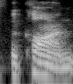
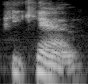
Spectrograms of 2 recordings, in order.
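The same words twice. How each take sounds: First: "pecan" said puh-KAHN, stressed second syllable; pronounced puh-KAHN. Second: "pecan" said PEE-can, stressed first syllable; pronounced PEE-can. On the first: Self-described weird Texan showing her way, pecan as puh-KAHN. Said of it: "the weird Texan that says pecan". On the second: Texan showing what some people say, pecan as PEE-can. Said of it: "but some people say". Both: Shown as a demonstration.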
